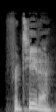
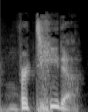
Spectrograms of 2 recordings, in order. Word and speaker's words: Fertitta: It's Fertitta. – Fertitta.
